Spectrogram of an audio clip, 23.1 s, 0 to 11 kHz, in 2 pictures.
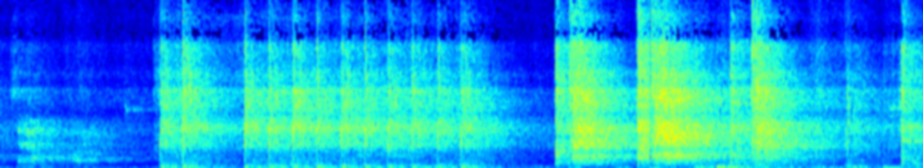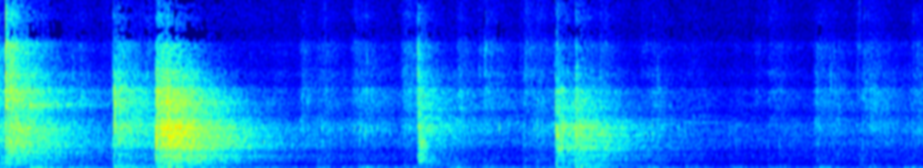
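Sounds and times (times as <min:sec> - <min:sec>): squash ball hits ringing: 0:02.0 - 0:15.2, 0:18.4 - 0:19.6.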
